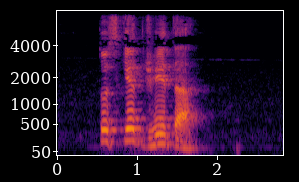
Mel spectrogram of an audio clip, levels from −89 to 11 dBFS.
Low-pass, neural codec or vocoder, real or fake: 7.2 kHz; none; real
